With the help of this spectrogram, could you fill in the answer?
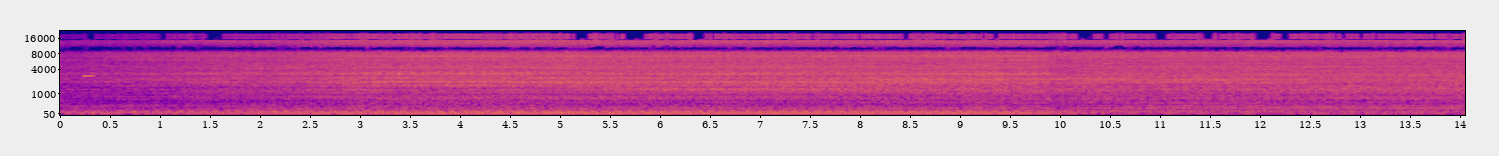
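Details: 2019 Nissan Titan V8 at idle just after start-up, no dash warning lights: even burble holding steady throughout with no ticking, misfire or whine; a healthy, smooth idle.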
